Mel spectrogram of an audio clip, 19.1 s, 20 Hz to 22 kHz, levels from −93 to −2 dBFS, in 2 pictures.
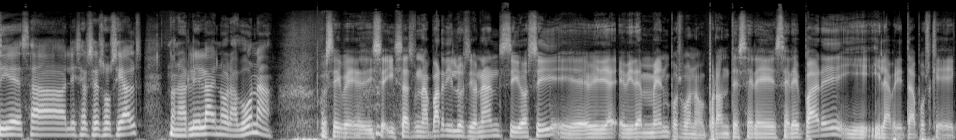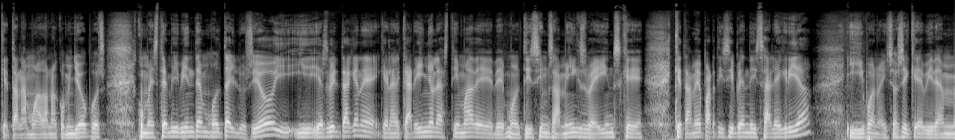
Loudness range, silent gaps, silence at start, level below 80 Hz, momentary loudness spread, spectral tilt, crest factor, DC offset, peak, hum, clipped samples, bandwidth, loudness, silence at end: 1 LU; none; 0 s; -36 dBFS; 4 LU; -5 dB/octave; 18 dB; under 0.1%; 0 dBFS; none; under 0.1%; 16 kHz; -18 LUFS; 0 s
